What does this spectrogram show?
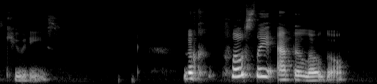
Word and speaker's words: Cuties: So even though it's spelled as QTC, it's pronounced as Cuties.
